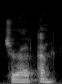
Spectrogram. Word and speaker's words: Szarotka: And before I get to the next question, I do want to clarify pronunciation. So the title of your book, Szarotka? Yeah, Szarotka.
